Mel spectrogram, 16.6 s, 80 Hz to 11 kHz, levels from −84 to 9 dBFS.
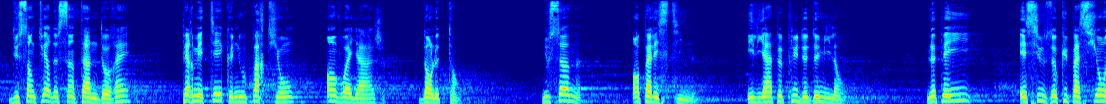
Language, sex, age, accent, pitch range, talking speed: French, male, 60-79, French, 135-170 Hz, 110 wpm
